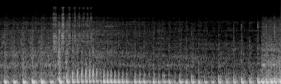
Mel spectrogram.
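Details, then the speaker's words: Yamaha Byson, old high-odometer single-cylinder, after engine rebuild with 100 oversize piston, on standard 10W-40 oil: deep even thump with steady pulses and brief throttle blip, no crackle or clatter; running normally. "sehingga perlu oli yang detail menurutmu seperti itu mantul suaranya guys"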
